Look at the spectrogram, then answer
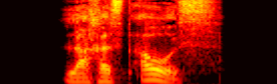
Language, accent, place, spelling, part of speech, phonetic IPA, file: German, Germany, Berlin, lachest aus, verb, [ˌlaxəst ˈaʊ̯s], De-lachest aus.ogg
- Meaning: second-person singular subjunctive I of auslachen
